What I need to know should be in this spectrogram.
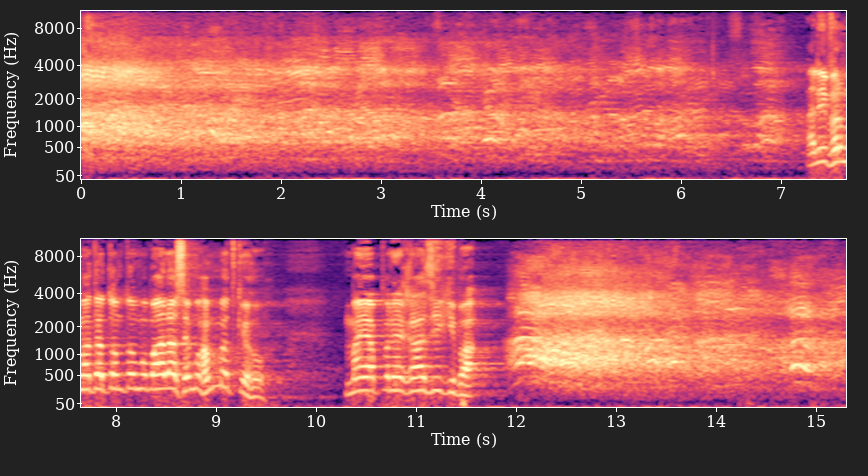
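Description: A crowd cries out and wails together.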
